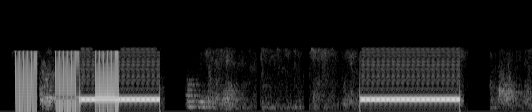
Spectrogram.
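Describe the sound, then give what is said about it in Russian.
Touch-tone dialing of an internal extension on a company phone line: three short bursts of keypad tones, then a steady tone. A stretch of talk follows, then another long steady tone, and talk resumes at the end. “Наберите внутренний номер аппарата”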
